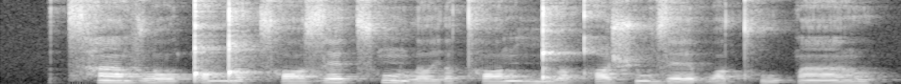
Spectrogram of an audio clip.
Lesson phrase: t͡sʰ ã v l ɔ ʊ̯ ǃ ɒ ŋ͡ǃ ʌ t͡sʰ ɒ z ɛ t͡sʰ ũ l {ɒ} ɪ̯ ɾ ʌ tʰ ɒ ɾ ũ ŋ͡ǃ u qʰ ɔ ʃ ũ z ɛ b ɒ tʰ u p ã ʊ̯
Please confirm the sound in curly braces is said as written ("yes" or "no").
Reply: no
